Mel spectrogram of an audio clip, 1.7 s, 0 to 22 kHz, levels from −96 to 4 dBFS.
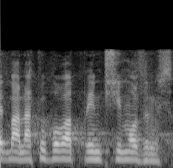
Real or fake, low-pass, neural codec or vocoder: fake; 7.2 kHz; codec, 44.1 kHz, 3.4 kbps, Pupu-Codec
